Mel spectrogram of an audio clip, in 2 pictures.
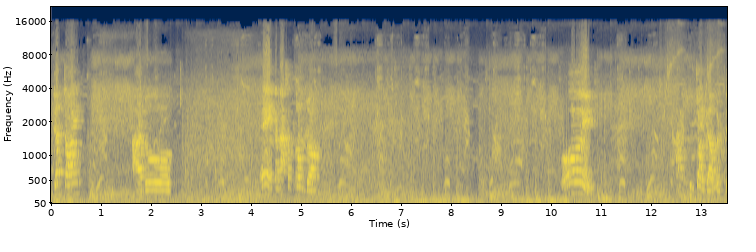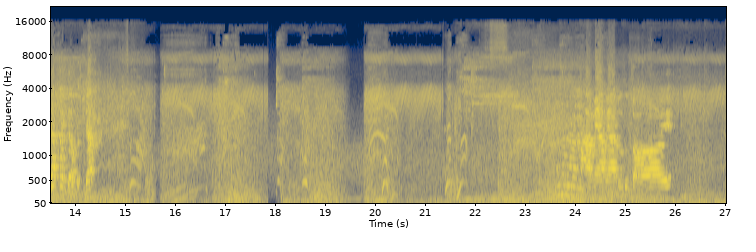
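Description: A young man talks with animation into a close headset microphone.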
